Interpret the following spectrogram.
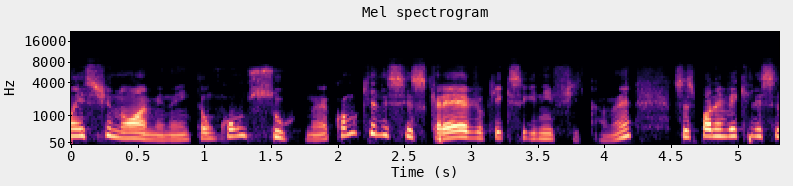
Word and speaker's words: Khonsu: Vão significar justamente Khonsu, né, ou como o egípcio provavelmente falava, Hansu, né, algo assim, né?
